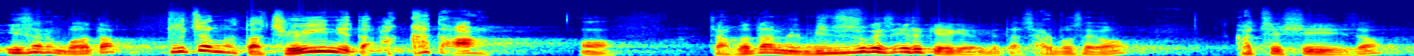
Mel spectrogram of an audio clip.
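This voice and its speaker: A man preaching a sermon to a church congregation, animated and full of questions put to the listeners. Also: medium pitch. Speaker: pastor. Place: church sanctuary. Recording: long hall reverb.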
